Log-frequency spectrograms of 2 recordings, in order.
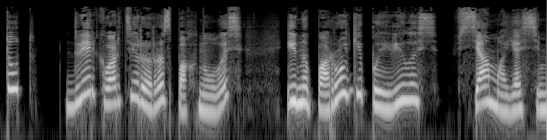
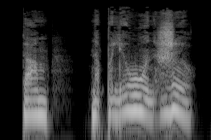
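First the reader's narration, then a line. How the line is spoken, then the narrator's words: Quick whisper. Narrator (Russian): успел прошептать мне Вадик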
